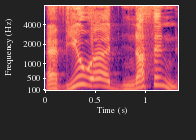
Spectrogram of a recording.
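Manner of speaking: high-pitched, loud shout. A narrator reads a man raising his voice to a woman, shouting. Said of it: "shouted the man".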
